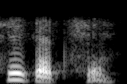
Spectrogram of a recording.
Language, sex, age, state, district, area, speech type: Odia, female, 60+, Odisha, Gajapati, rural, conversation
